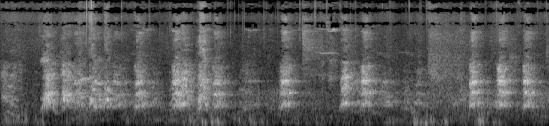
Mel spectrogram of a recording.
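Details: Small dogs barking in short, sharp bursts, clustered in uneven groups with brief quiet gaps between them; the barks sound mid-pitched and yappy, and a faint background hiss runs throughout.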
